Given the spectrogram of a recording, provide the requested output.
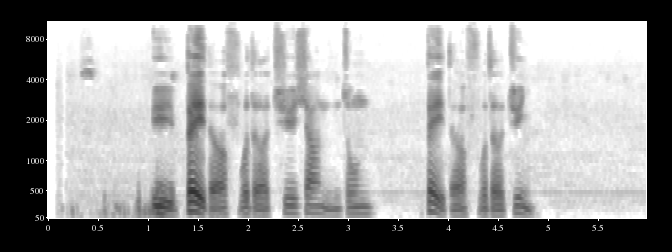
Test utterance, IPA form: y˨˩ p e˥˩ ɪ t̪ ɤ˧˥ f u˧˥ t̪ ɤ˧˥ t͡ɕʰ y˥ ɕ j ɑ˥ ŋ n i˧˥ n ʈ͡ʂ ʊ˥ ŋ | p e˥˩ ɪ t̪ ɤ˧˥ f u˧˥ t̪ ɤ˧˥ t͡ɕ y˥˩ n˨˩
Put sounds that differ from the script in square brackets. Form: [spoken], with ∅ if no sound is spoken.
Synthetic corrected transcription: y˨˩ p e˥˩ ɪ t̪ ɤ˧˥ f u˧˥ t̪ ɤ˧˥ t͡ɕʰ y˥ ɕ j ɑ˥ ŋ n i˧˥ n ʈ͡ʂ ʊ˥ ŋ | p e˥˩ ɪ t̪ ɤ˧˥ f u˧˥ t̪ ɤ˧˥ t͡ɕ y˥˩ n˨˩

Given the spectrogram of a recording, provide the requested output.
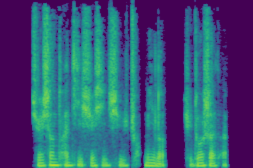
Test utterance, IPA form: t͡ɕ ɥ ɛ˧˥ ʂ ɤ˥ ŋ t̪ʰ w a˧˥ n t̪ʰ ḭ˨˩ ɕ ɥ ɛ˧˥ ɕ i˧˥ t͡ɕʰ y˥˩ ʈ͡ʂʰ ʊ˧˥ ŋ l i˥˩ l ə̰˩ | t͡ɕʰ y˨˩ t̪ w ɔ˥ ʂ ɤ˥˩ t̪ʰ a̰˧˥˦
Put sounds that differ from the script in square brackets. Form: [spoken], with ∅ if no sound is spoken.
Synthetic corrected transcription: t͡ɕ ɥ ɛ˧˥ ʂ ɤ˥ ŋ t̪ʰ w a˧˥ n t̪ʰ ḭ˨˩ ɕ ɥ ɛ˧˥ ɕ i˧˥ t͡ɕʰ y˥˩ ʈ͡ʂʰ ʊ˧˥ ŋ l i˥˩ l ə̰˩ | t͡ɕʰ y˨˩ t̪ w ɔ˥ ʂ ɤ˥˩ t̪ʰ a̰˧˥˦

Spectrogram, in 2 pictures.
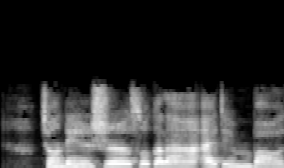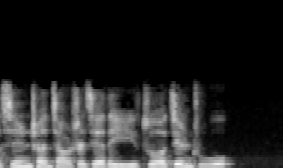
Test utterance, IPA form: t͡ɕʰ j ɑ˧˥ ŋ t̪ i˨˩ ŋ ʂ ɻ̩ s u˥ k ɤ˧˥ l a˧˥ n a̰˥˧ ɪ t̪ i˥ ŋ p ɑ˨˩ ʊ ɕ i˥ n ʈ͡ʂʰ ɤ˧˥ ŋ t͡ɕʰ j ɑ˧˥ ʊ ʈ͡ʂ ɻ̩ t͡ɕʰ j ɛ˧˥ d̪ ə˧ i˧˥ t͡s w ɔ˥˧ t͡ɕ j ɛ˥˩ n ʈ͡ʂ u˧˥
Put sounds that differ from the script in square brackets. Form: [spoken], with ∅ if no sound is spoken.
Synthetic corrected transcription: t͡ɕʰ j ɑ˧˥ ŋ t̪ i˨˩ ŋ ʂ ɻ̩ s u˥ k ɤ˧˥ l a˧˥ n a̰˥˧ ɪ t̪ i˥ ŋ p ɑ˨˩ ʊ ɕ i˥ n ʈ͡ʂʰ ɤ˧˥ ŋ t͡ɕʰ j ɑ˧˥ ʊ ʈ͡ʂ ɻ̩ [t͡ɕ] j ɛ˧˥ d̪ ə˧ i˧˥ t͡s w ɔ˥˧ t͡ɕ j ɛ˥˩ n ʈ͡ʂ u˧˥

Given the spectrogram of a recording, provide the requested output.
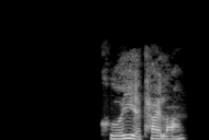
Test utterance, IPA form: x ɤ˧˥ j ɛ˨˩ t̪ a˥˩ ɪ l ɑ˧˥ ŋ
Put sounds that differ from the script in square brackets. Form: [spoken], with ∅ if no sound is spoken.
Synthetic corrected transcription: x ɤ˧˥ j ɛ˨˩ [t̪ʰ] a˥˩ ɪ l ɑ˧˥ ŋ

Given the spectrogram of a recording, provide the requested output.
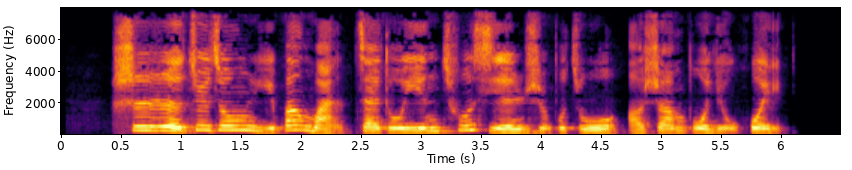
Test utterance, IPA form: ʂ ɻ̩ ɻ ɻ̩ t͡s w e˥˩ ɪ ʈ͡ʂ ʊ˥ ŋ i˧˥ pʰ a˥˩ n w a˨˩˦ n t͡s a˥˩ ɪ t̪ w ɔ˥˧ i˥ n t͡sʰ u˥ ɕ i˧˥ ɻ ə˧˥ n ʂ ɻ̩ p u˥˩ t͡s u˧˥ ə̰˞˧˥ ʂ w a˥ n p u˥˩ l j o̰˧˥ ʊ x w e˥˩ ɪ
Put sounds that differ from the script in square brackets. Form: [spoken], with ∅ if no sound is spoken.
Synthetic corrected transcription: ʂ ɻ̩ ɻ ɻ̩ t͡s w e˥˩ ɪ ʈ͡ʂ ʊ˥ ŋ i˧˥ [p] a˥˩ n w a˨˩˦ n t͡s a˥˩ ɪ t̪ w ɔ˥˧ i˥ n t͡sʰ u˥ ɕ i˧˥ ɻ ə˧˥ n ʂ ɻ̩ p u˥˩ t͡s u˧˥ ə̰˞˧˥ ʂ w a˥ n p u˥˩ l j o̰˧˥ ʊ x w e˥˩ ɪ

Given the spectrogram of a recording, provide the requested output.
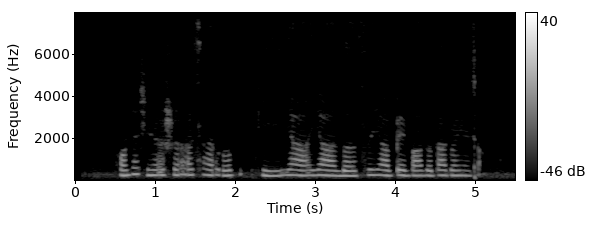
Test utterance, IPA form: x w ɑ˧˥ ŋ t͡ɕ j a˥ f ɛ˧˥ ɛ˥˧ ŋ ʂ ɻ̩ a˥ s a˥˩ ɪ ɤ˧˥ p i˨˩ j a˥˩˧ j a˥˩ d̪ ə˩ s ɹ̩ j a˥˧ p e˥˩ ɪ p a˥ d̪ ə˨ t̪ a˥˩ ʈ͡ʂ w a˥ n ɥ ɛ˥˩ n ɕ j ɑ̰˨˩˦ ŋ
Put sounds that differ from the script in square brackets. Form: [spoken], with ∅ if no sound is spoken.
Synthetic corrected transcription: x w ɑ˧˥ ŋ t͡ɕ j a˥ [ɕ] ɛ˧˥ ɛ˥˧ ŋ ʂ ɻ̩ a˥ s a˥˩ ɪ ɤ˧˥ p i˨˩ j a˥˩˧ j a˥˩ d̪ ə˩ s ɹ̩ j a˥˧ p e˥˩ ɪ p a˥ d̪ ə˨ t̪ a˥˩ ʈ͡ʂ w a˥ n ɥ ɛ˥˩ n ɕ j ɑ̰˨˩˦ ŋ

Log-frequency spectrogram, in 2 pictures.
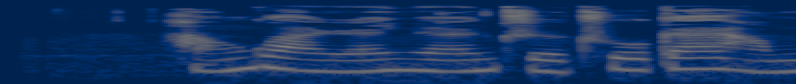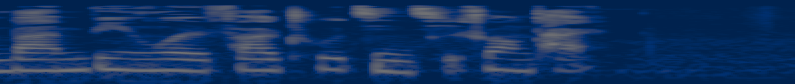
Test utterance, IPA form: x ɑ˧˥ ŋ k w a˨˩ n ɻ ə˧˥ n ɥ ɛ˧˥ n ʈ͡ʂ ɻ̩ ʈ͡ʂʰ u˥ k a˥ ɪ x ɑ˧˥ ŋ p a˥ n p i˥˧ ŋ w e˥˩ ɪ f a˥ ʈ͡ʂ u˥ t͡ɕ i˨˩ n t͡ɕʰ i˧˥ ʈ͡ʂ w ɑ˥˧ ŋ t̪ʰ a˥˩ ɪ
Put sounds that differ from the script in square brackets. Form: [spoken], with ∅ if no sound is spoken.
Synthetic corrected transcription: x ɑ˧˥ ŋ k w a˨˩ n ɻ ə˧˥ n ɥ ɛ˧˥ n ʈ͡ʂ ɻ̩ ʈ͡ʂʰ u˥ k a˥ ɪ x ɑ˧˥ ŋ p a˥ n p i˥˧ ŋ w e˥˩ ɪ f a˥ [ʈ͡ʂʰ] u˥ t͡ɕ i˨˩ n t͡ɕʰ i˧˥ ʈ͡ʂ w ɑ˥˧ ŋ t̪ʰ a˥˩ ɪ

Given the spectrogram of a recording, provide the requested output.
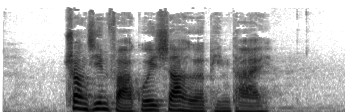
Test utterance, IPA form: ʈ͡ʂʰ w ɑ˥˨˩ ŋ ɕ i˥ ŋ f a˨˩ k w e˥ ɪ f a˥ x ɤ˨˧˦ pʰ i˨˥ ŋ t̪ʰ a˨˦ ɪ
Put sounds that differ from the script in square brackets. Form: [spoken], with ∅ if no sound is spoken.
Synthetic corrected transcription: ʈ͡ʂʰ w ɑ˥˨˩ ŋ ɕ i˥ [n] f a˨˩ k w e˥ ɪ [ʂ] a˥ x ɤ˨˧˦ pʰ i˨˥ ŋ t̪ʰ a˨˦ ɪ

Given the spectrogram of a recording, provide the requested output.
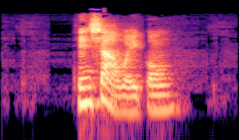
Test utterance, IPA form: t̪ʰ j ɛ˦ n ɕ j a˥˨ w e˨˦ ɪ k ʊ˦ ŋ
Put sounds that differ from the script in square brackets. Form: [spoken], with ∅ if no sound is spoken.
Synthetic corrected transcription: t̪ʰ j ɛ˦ n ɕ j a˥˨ w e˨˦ ɪ k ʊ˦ ŋ

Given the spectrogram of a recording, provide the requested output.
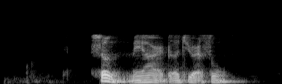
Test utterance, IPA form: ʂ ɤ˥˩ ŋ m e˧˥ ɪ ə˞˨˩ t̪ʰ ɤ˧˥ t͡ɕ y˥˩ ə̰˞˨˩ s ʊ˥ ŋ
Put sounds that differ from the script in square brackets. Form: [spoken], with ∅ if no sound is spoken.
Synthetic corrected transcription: ʂ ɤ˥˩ ŋ m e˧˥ ɪ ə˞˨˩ [t̪] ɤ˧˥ t͡ɕ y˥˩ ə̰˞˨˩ s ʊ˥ ŋ

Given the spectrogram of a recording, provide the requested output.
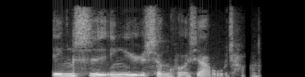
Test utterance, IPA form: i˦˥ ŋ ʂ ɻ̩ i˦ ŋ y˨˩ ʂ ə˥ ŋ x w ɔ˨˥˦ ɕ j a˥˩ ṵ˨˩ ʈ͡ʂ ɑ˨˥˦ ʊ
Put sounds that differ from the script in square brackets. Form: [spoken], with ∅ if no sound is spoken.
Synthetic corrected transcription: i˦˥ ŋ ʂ ɻ̩ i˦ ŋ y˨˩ ʂ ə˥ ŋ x w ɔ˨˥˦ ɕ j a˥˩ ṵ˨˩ [ʈ͡ʂʰ] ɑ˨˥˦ ʊ

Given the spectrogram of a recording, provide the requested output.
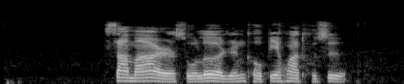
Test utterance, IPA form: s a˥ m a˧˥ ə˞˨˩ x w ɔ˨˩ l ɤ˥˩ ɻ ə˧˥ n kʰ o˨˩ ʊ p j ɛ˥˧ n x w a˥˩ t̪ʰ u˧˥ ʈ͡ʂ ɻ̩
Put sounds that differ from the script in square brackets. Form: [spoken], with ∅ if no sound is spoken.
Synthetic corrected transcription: s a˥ m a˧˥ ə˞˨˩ [s] w ɔ˨˩ l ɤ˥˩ ɻ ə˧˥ n kʰ o˨˩ ʊ p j ɛ˥˧ n x w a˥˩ t̪ʰ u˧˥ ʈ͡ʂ ɻ̩

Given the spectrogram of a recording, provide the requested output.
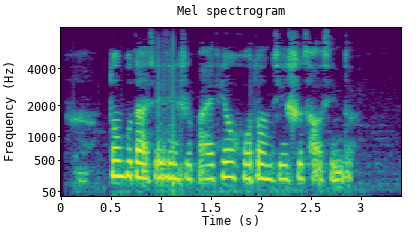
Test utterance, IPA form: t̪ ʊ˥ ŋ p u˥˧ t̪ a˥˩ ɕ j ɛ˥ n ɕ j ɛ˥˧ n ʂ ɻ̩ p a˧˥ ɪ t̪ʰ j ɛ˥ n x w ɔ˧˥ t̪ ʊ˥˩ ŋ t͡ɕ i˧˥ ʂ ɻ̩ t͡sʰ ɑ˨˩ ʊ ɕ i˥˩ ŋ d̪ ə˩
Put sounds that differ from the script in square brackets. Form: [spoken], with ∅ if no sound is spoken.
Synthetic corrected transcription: t̪ ʊ˥ ŋ p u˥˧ t̪ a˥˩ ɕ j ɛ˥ n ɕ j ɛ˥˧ n ʂ ɻ̩ p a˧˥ ɪ t̪ʰ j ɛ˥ n x w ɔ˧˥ t̪ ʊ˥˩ ŋ t͡ɕ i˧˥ ʂ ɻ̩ t͡sʰ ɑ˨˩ ʊ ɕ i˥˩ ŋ d̪ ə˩

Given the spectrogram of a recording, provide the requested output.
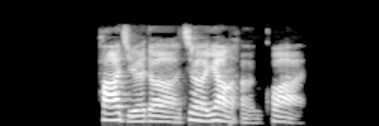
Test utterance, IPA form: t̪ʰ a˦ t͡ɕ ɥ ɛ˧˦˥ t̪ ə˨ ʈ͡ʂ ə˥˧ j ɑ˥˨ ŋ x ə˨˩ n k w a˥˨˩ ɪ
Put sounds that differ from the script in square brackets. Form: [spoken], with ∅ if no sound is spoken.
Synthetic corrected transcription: t̪ʰ a˦ t͡ɕ ɥ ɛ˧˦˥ [d̪] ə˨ ʈ͡ʂ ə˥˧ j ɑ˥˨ ŋ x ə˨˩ n [kʰ] w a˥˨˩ ɪ

